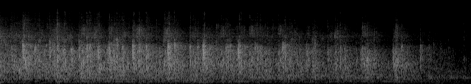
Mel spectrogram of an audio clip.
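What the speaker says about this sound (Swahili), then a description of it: "Makofi mengi sana." An audience applauds at a Simba club event, a fairly faint, steady patter of many hands clapping together without pause.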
